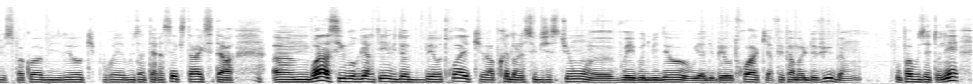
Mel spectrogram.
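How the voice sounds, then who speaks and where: Against a quiet background, a man at medium pitch speaks at a moderate pace with ordinary pitch variation. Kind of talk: gameplay commentary. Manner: hesitant, many fillers.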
